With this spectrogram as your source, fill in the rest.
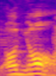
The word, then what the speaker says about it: oignons: confit de oignons.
